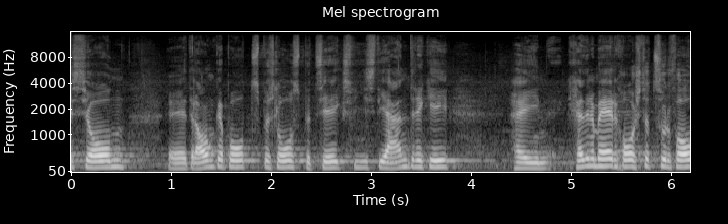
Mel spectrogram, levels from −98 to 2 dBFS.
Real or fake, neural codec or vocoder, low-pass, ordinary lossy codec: real; none; 14.4 kHz; none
